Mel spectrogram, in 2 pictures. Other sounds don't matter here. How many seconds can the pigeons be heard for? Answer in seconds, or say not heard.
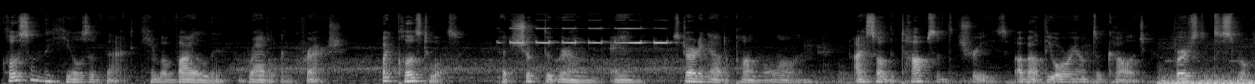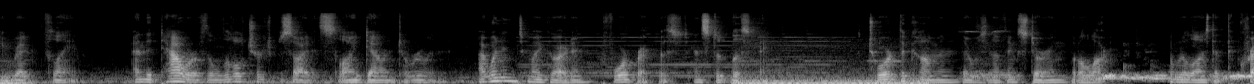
3 s.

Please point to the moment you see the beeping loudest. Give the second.
6 s.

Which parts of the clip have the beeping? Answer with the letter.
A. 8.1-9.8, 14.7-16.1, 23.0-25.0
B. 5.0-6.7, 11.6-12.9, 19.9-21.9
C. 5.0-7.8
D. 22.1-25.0
B.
